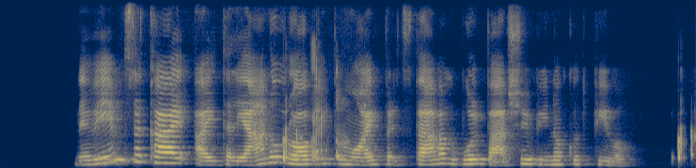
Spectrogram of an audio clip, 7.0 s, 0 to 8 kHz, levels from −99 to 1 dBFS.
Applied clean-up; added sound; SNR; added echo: neural mask model DeepFilterNet 3.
